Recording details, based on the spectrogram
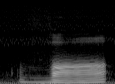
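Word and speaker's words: ظاء: Then Sad and its sister Dad, and Ta, it is like T but it's hard, and Va. Okay, you make your tongue out for your mouth when you pronounce it.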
